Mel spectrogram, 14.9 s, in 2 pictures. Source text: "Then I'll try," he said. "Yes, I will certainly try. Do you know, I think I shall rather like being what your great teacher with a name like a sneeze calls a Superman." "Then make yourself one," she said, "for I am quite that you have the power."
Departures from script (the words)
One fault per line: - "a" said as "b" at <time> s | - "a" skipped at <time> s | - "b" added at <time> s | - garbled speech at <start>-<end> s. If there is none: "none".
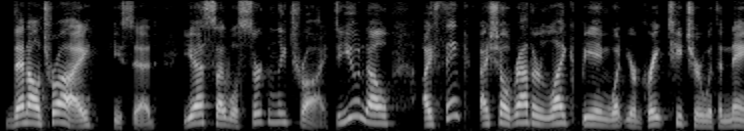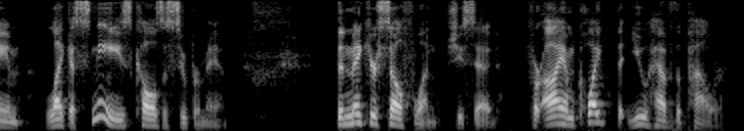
none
